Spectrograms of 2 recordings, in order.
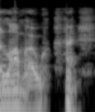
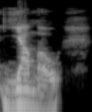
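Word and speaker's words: llamo: it it's me la lamo if you didn't know any spanish which your spaniard wouldn't understand of course because you have to say me yamo so if you're not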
